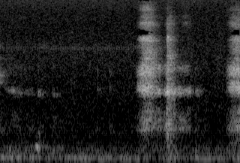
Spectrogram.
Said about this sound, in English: First of all, your dad is snoring like crazy.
